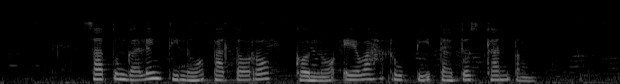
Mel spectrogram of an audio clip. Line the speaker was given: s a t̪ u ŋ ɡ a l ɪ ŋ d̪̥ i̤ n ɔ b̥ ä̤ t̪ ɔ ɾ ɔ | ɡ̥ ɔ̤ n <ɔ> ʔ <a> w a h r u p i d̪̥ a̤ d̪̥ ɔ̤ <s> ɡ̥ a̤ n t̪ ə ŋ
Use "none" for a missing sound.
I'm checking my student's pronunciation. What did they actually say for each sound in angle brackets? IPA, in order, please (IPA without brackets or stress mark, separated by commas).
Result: ɔ, e, s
